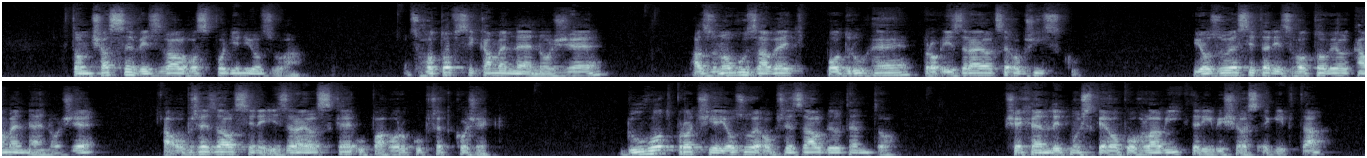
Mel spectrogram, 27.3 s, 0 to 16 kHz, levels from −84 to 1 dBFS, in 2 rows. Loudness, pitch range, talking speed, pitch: -21 LUFS, 95-110 Hz, 105 wpm, 100 Hz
